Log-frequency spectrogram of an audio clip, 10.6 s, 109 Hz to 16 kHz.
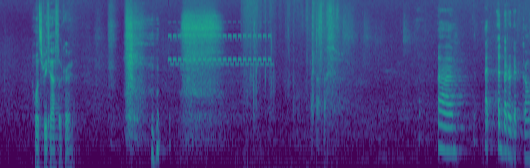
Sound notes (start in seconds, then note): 2.0 laughs; 3.3 phone ringing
